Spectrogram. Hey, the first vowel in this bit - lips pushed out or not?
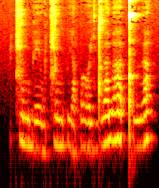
yes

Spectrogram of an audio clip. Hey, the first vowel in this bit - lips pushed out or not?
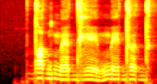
no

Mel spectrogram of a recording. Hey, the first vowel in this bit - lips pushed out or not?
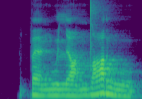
no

